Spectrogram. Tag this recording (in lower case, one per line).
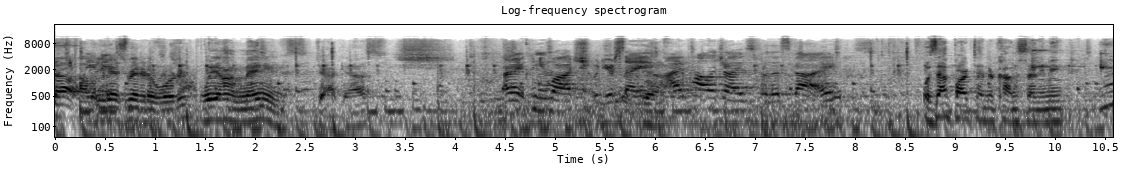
speech
music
